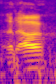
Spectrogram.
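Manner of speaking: ra with a trilled Spanish R; rolled R. Shown as a demonstration. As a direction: roll the R in ra. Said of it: "R A is like".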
